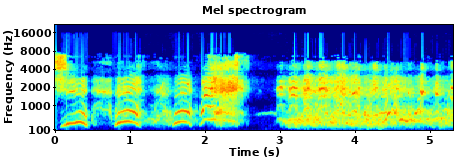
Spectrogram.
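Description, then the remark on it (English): A drawn-out sneeze from inside a closet: several quick rising vocal 'ah' sounds build up to one loud, breathy burst, followed by a sustained noisy jumble of voices or commotion. “That sneeze came from the closet.”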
